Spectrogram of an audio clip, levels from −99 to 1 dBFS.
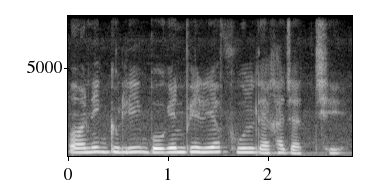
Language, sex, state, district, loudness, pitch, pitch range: Bengali, female, West Bengal, Cooch Behar, -14 LUFS, 240 Hz, 215-255 Hz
